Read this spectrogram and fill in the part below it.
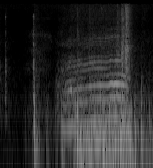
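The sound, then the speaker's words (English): A cat lets out one long, drawn-out meow, rising and sustained for nearly a second, after a few soft taps and rustles. “This is my cat.”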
